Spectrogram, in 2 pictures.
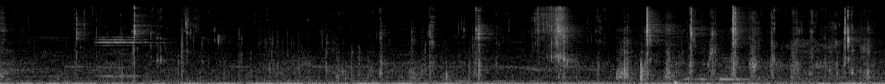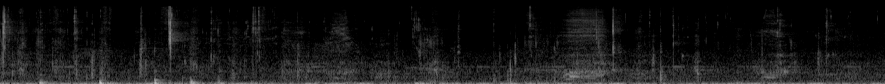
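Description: Close-up chewing and biting, with many short crunchy clicks, of rice and chicken curry eaten by hand, along with fingers mixing rice on a steel plate.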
